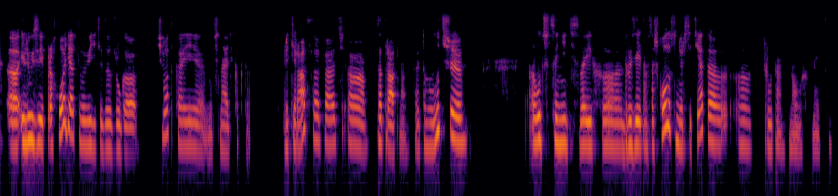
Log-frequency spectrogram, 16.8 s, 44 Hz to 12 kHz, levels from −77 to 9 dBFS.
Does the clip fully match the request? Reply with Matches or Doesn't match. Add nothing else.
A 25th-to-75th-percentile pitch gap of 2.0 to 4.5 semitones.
Matches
